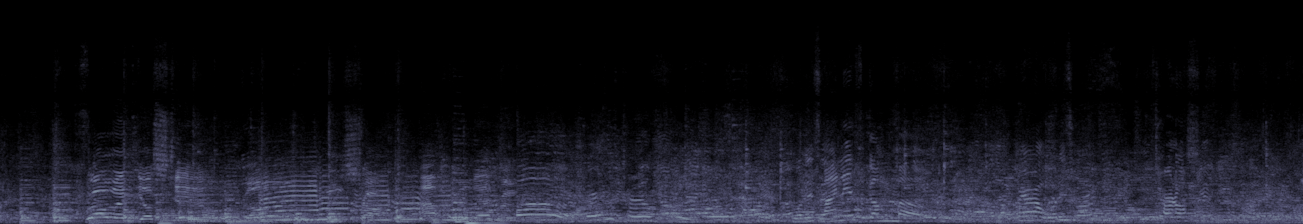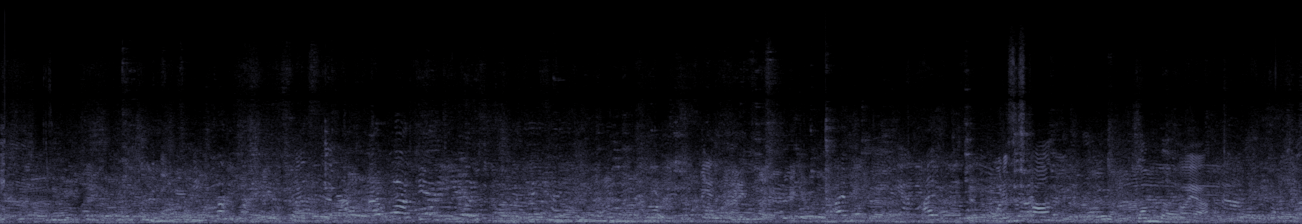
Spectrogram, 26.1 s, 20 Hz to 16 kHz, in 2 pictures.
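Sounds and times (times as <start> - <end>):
chatter of many voices: 0.0 - 26.0.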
